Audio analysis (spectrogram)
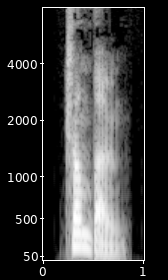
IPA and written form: trɒmˈbəʊn (trombone)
